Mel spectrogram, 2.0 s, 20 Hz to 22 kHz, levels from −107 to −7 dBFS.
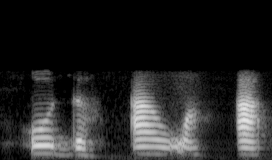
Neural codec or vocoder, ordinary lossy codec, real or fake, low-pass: codec, 16 kHz, 0.9 kbps, LongCat-Audio-Codec; none; fake; 3.6 kHz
